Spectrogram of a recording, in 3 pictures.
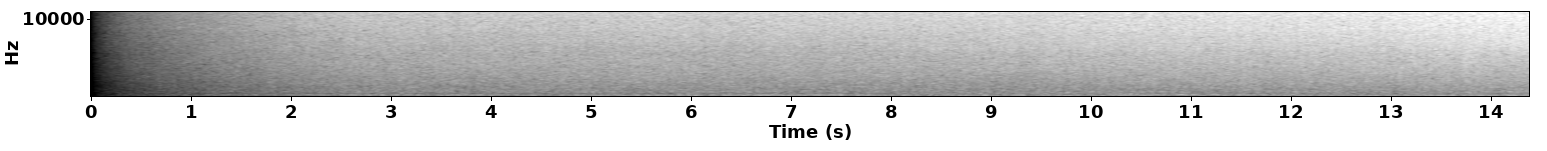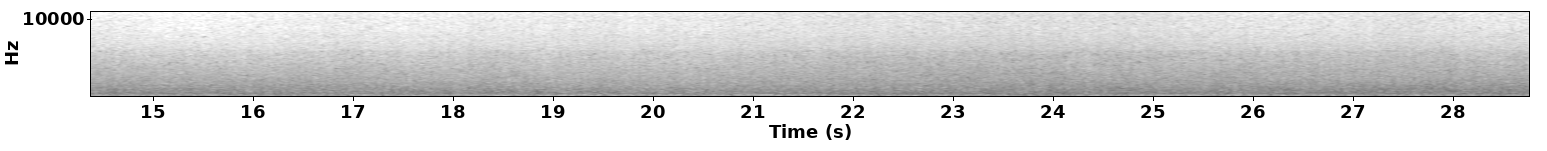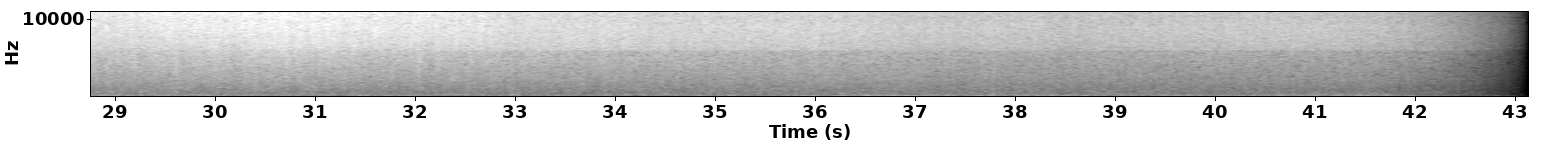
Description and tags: Walking behind a waterfall
Walking behind the Sgwd Yr Eira Waterfall in Wales, UK. Recorded with a Zoom H5 with an MSH-6 stereo mic on a calm winter afternoon.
